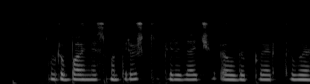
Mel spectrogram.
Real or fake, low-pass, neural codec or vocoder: fake; 7.2 kHz; autoencoder, 48 kHz, 128 numbers a frame, DAC-VAE, trained on Japanese speech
